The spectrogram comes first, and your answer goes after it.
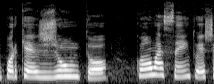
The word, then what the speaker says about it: porquê: Porque quando se diz porquê, escreve-se com acento circunflexo. Quando se diz porque, escreve-se sem acento. Já sabe pela própria pronúncia.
